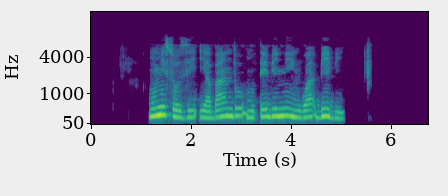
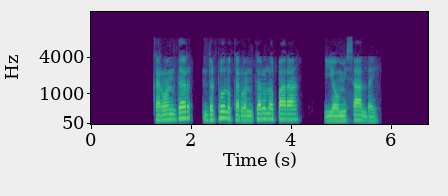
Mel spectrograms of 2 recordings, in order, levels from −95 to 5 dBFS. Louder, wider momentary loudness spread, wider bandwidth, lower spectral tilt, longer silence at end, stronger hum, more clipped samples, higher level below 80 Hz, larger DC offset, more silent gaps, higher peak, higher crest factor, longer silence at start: about the same, -21 LUFS vs -21 LUFS; first, 18 LU vs 10 LU; about the same, 7.2 kHz vs 7.4 kHz; about the same, -8 dB/octave vs -8.5 dB/octave; first, 1.2 s vs 1.05 s; neither; neither; about the same, -60 dBFS vs -62 dBFS; neither; first, 5.08-5.44 s vs 4.55-4.60 s; about the same, -4 dBFS vs -6 dBFS; about the same, 18 dB vs 18 dB; about the same, 1.15 s vs 1.25 s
